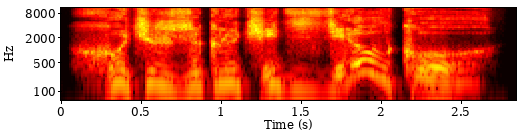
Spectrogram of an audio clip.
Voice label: Male Troll Play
